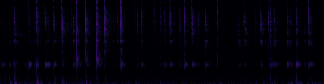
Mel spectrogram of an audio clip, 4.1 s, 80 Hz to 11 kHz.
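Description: A metal Lysol aerosol spray can is held and tapped rapidly with long nails, giving about 27 quick, quiet, bright clicking taps. Each tap has a faint metallic ring that dies away almost instantly.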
